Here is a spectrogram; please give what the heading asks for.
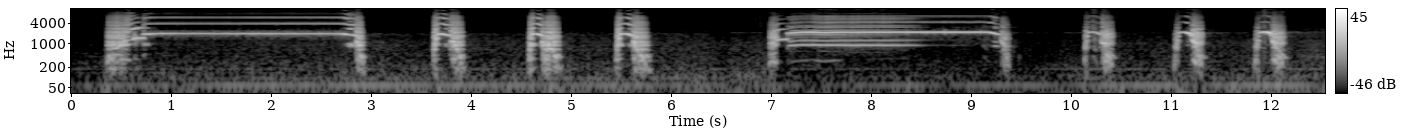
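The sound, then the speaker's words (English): A bull elk bugling during the rut: two long, high, whistling bugles, each followed by three short, sharp yelping calls, separated by silence, with no talk. “That is the call of a bull elk. That is when bull elk mate, they go into rut, and they use this call to announce that they are there.”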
